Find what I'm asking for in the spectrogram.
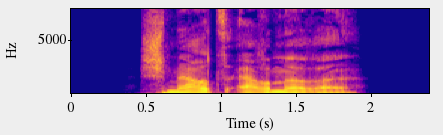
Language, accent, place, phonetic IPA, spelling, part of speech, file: German, Germany, Berlin, [ˈʃmɛʁt͡sˌʔɛʁməʁə], schmerzärmere, adjective, De-schmerzärmere.ogg
- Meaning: inflection of schmerzarm: 1. strong/mixed nominative/accusative feminine singular comparative degree 2. strong nominative/accusative plural comparative degree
